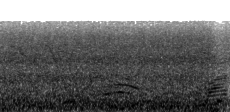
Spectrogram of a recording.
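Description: Big storm-driven sea waves roll onto a Misamis Occidental shore during Typhoon Pablo, a loud continuous roar of surf and wind rumble heard up close under a speaking voice.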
